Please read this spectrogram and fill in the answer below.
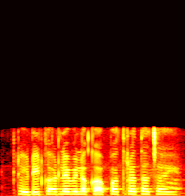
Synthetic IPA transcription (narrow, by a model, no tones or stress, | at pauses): kɾeɖiʈ̚kaɾlaʋelakapːat̪ɾət̪at͡saɦe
